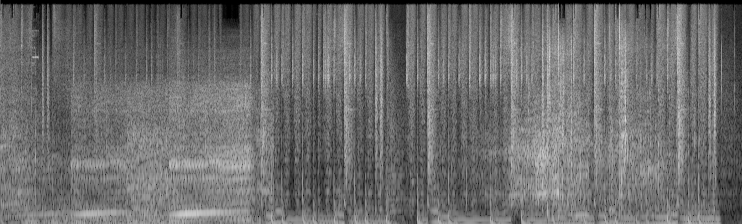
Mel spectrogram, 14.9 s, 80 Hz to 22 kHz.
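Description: A Toyota Glanza takes a tight corner at about 50 km/h, loud engine roar and rolling tyre noise running continuously throughout, with a few sharp dropouts near the end.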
